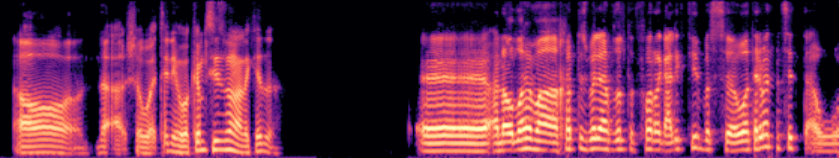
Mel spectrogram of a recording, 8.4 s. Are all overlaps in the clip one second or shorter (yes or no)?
yes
